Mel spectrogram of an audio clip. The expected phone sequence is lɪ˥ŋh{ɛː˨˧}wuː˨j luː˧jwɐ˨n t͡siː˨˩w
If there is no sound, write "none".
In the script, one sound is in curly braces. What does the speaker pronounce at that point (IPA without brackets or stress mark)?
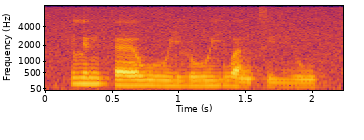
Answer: ɛː˨˧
